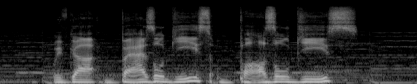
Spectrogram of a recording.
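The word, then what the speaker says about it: Bazelgeuse: And the pronunciation that's actually correct if you look at the inspiration for its name, Basiljuice. Like if you pronounce it anything other than juice, then you are wrong. Unless you're pronouncing goose, which is also acceptable.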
